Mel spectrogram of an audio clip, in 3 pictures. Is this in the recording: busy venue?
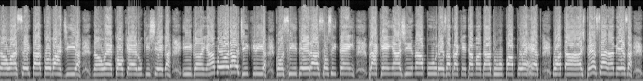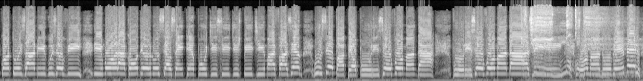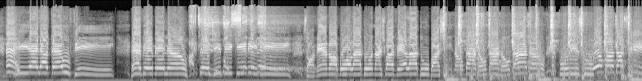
yes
